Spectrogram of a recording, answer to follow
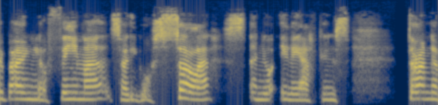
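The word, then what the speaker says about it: psoas: Um often the SOASS which is spelled P S O A S uh often the SOAS is known as the store of all stress in soatic terms.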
